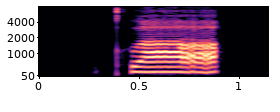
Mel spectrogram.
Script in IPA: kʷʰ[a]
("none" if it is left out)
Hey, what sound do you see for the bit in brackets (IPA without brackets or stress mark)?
a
